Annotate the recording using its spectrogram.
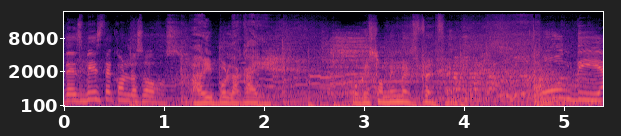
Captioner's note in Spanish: risas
